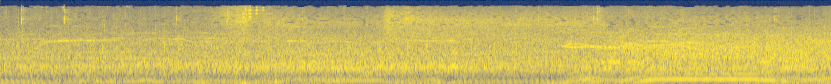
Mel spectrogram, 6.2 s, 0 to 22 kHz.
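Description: A black 2018 Honda Civic Type R in the racing game Forza Horizon 5 revs its engine, the pitch climbing and dropping in a few short sweeps over a low running drone, with a louder rev near the end.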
